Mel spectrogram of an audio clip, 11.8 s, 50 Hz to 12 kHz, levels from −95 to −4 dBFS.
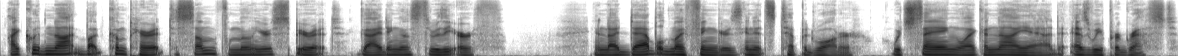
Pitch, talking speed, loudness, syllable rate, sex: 115 Hz, 165 wpm, -20 LUFS, 4.3 syllables/s, male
